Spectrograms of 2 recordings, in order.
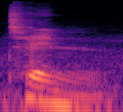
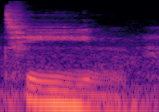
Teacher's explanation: notice it's a short a sound not the long e sound okay not e but a the short one so we say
